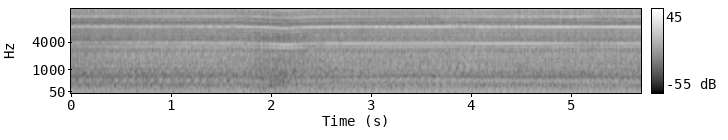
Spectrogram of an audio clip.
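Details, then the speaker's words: Honda Prelude idles steadily but too high, around 1500 rpm earlier. It keeps running even with the intake fully sealed, so a vacuum leak is presumed, location unknown. "I got a full seal on that and it still runs it's safe to say there's a vacuum leak but I'm not sure something in here is leaking terribly"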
